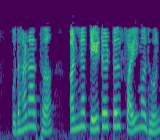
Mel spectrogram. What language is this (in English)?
Marathi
